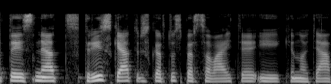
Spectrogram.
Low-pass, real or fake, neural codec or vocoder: 10.8 kHz; real; none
